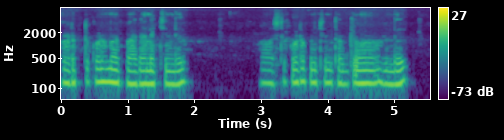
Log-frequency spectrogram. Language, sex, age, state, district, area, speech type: Telugu, male, 18-30, Andhra Pradesh, West Godavari, rural, spontaneous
